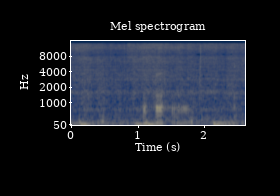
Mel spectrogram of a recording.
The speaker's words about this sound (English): Ooh, it's boiling. Yeah, you probably can hear it.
